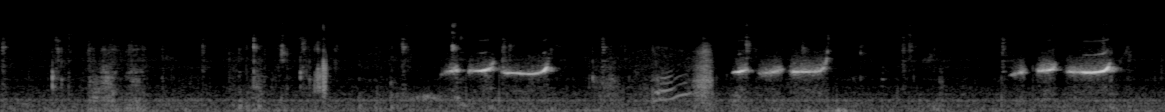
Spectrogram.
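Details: Indian ringneck parrot giving short clear whistled phrases near one pitch, three bursts of quick rising-and-falling notes a few seconds apart, preceded by soft clicks and scratchy sounds in a quiet room.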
